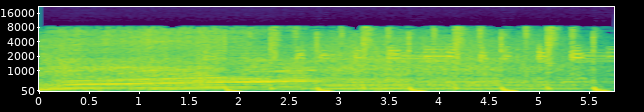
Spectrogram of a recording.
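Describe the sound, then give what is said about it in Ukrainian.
A sports car engine revs loudly, its pitch climbing steadily as it roars past, with a sustained throaty drone and some rattling clatter underneath throughout. “Модена відома як столиця спортивних автомобілів та двигунів.”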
